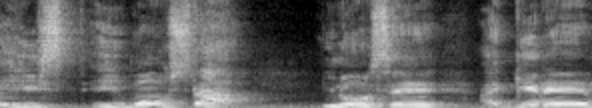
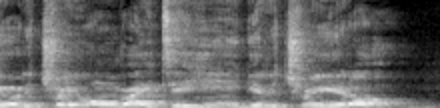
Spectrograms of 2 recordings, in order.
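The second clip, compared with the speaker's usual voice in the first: ordinary delivery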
